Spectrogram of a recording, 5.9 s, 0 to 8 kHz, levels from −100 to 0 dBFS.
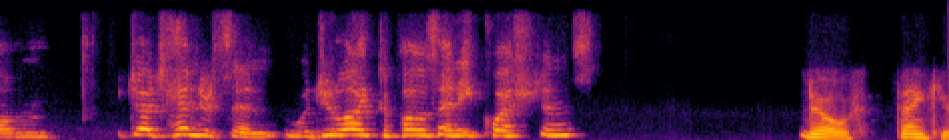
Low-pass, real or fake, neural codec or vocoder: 7.2 kHz; real; none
